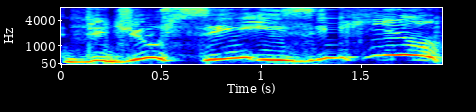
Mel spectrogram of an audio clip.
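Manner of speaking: mock, chatty put-on voice, high and drawn out.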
